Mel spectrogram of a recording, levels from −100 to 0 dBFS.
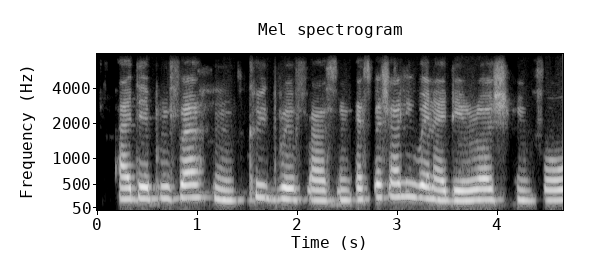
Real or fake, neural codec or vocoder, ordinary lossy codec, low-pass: real; none; Opus, 16 kbps; 7.2 kHz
